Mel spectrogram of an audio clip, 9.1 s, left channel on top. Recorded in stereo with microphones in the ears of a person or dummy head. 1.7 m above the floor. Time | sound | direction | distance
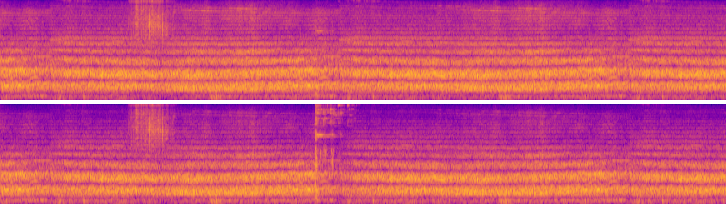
0.0 | an aircraft | 75° left (ahead or behind) | ?
1.6 | a dropped coin | 15° left (ahead or behind) | ?
3.9 | breaking glass | 70° right (ahead or behind) | ?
